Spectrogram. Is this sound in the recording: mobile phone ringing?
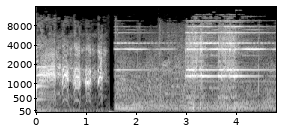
yes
